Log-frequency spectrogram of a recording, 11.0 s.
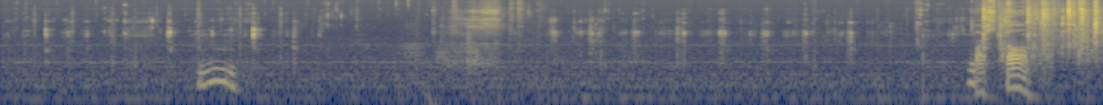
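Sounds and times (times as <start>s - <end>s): person chewing: 0.0s - 9.9s.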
